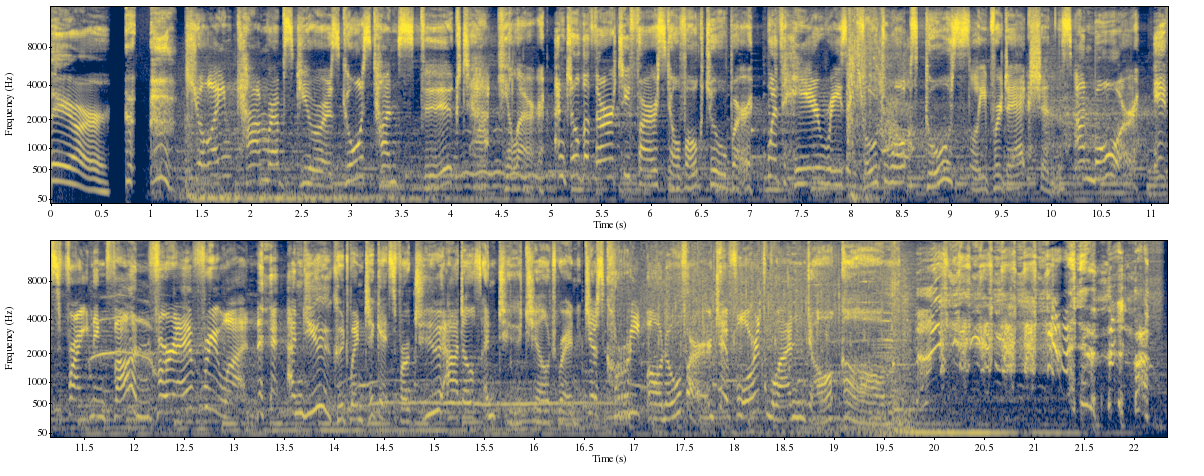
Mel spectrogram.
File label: Halloween Witch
